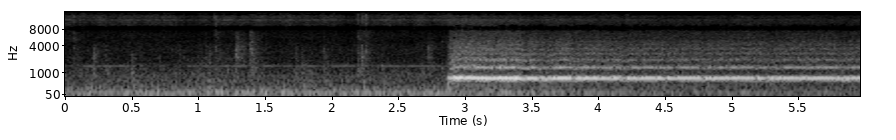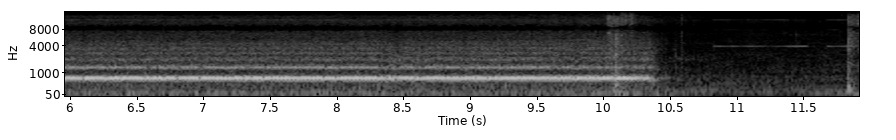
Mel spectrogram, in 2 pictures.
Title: Beko DSX83410W condensing tank making awful lot of loud noise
